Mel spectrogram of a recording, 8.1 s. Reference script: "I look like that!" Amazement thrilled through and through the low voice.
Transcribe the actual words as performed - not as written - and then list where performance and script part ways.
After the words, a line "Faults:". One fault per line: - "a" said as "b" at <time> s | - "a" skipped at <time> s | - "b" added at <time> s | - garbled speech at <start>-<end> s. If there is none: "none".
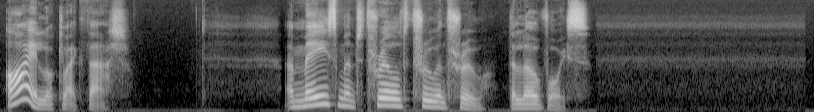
"I look like that!" Amazement thrilled through and through the low voice.
Faults:
none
